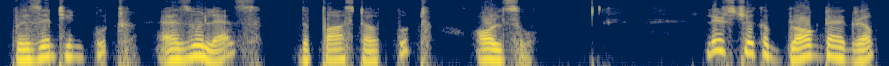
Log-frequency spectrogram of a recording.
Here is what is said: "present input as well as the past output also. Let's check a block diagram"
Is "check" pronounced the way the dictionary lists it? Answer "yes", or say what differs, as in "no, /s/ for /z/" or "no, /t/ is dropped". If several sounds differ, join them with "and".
yes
